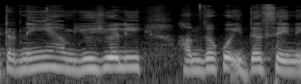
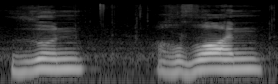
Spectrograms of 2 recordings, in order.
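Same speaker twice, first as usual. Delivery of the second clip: ordinary talk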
